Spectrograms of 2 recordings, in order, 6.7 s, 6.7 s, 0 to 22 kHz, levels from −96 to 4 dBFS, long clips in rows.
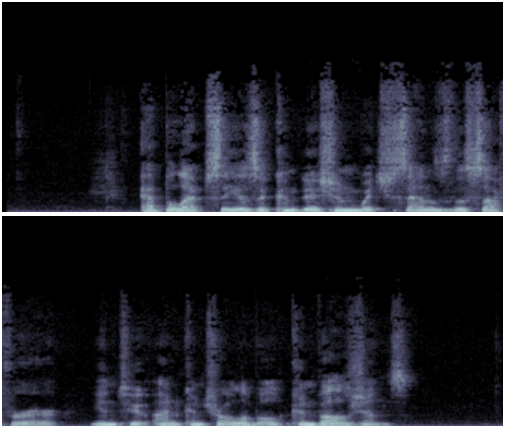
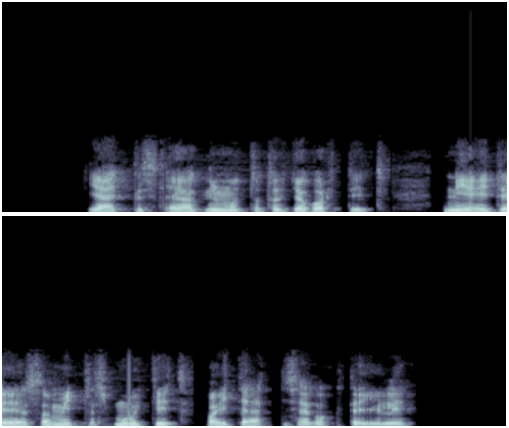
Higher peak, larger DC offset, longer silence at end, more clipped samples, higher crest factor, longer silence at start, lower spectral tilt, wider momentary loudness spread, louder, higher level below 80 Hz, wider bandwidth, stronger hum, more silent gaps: second, -14 dBFS vs 0 dBFS; neither; about the same, 0.65 s vs 0.65 s; neither; about the same, 16 dB vs 20 dB; first, 0.9 s vs 0.6 s; about the same, -5.5 dB/octave vs -6.5 dB/octave; about the same, 8 LU vs 8 LU; second, -29 LUFS vs -20 LUFS; second, -64 dBFS vs -58 dBFS; first, 14 kHz vs 7.6 kHz; neither; second, none vs 2.26-2.30 s, 2.85-2.93 s, 4.64-4.72 s, 5.16-5.22 s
